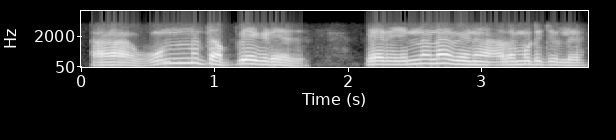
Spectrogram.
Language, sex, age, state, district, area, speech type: Tamil, male, 30-45, Tamil Nadu, Madurai, rural, conversation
